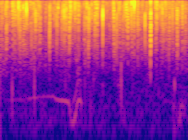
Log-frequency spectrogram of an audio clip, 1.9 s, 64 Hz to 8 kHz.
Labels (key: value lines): label: biophony, cascading saw
recorder: SoundTrap 600 or HydroMoth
